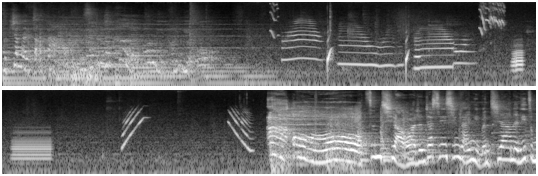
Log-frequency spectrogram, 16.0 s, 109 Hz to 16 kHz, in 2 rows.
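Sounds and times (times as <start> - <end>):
cartoon descending held tones: 4.0 - 8.8, 9.8 - 10.3, 11.4 - 11.8
short buzzy notes: 6.1 - 8.8.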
